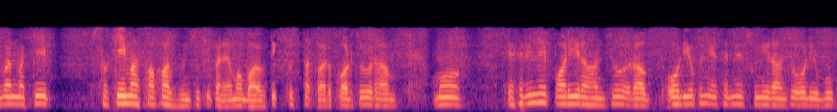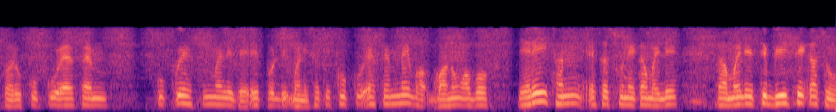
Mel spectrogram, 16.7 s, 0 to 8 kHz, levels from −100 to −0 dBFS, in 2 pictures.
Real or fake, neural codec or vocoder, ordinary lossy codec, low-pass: real; none; AAC, 16 kbps; 7.2 kHz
